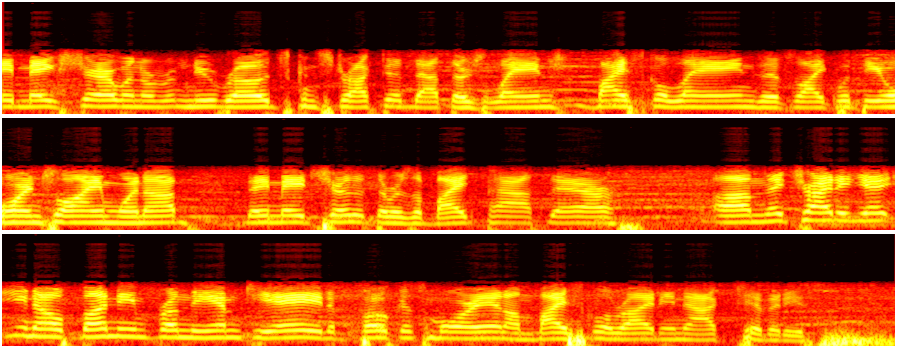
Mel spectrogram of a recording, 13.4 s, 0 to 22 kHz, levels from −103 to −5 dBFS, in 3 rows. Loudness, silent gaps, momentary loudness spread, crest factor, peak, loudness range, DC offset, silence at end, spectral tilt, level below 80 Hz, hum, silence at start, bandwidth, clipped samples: -20 LUFS; none; 9 LU; 18 dB; -2 dBFS; 4 LU; under 0.1%; 0 s; -8.5 dB/octave; -36 dBFS; none; 0 s; 4.6 kHz; under 0.1%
